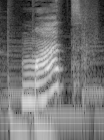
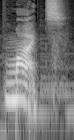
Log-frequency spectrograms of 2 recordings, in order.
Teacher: Mat has a hard T in the end, and in the word mat, the last letter became softer because of the soft sign in the end.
